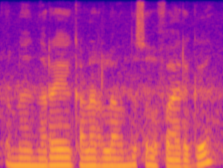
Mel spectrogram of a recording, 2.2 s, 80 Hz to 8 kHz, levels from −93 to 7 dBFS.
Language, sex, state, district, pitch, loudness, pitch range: Tamil, male, Tamil Nadu, Kanyakumari, 130 Hz, -15 LUFS, 125-135 Hz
